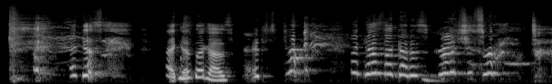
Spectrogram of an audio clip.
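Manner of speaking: quoting her friend through giggles; laughing quote. Retold or imitated. Friend retelling a friend's excuse, laughing throughout. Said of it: "she said".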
